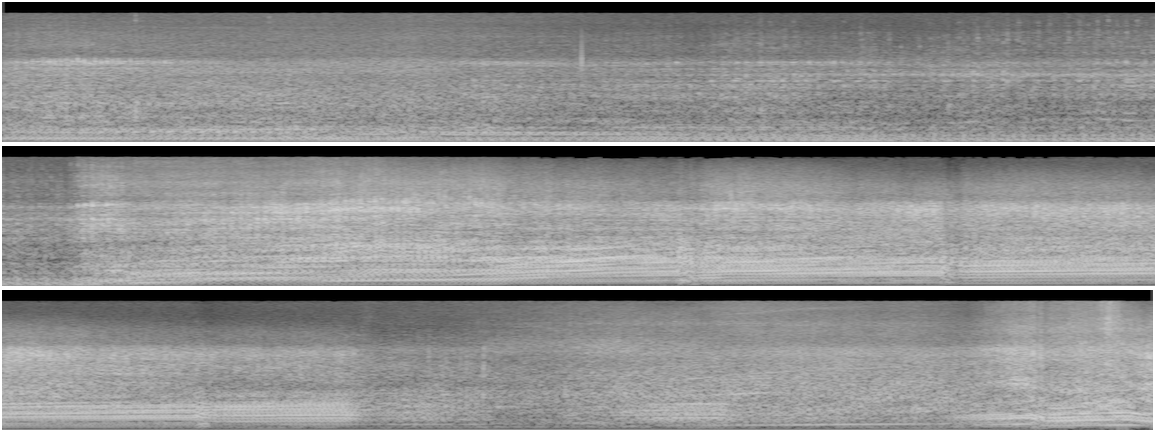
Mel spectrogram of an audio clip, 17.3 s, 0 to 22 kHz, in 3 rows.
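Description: Mercedes-AMG GT R Pro's twin-turbo V8 through a loud aftermarket Fi exhaust. It rumbles at low revs, then about six seconds in the car launches hard, the revs climbing and dropping through several quick upshifts before it fades as the car pulls away. Just before the end another hard rise in revs begins.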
